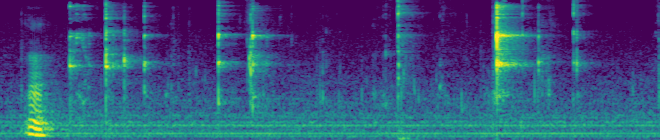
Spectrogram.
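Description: A spoon scrapes and clicks against a glass jar.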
